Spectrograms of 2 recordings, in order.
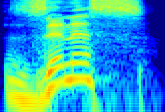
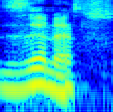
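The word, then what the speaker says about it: Xinis: X I N I S. The X is going to be present like a Z at that point, right? Zenus.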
